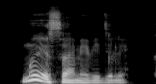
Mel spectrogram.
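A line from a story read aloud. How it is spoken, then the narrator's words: Snort. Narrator (Russian): хмыкнул Юдзира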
